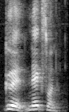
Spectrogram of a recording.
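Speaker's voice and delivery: ordinary talk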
